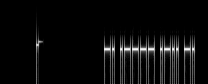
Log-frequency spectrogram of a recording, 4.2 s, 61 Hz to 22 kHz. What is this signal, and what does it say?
Morse code, heard as a keyed tone, about 30 wpm, 700 Hz. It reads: N1LN
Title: Easy Call Signs - 30wpm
